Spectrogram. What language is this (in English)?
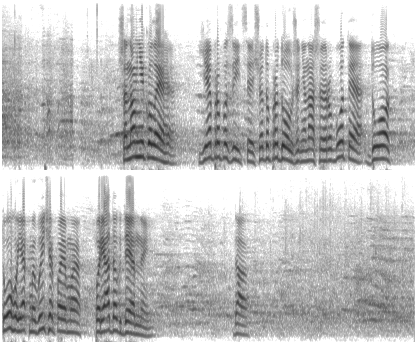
Ukrainian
